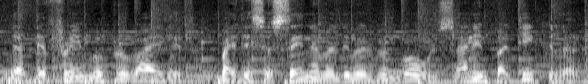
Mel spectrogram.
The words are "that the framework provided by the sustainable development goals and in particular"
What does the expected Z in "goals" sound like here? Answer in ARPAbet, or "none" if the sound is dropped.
S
